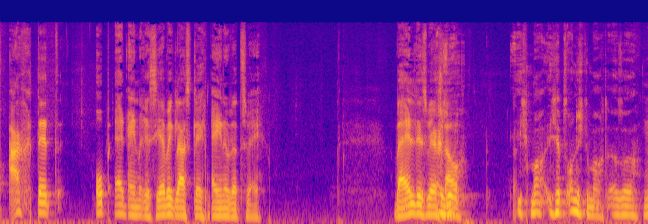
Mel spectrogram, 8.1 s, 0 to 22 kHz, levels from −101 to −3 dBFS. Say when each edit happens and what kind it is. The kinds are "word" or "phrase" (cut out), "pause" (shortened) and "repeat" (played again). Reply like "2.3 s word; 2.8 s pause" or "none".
1.6 s word; 2.6 s word; 6.3 s word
